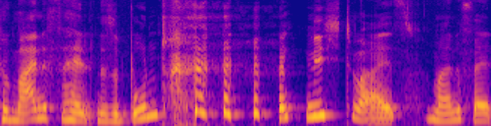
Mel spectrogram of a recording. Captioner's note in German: gelächter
